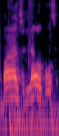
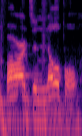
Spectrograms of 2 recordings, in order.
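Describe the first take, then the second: First: The last word ends with an added s sound. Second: The last word ends without an s sound. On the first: The speaker calls it wrong. "but Milagros said Barnes and Nobles" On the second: The speaker calls it right. "That's the correct pronunciation"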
